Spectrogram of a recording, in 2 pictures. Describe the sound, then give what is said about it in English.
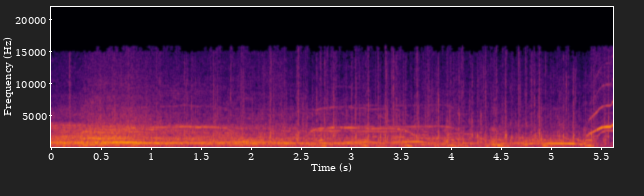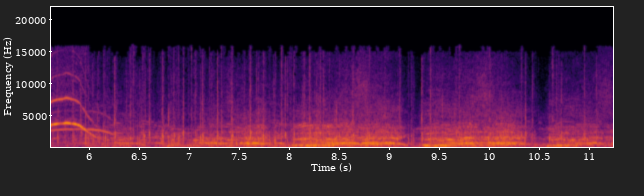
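A large crowd chants "USA" and shouts together in response to President Bush, a loud, dense roar of many voices with rising cries and whistles breaking through, sustained without pause throughout. “When's the last time you heard chants of USA?”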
